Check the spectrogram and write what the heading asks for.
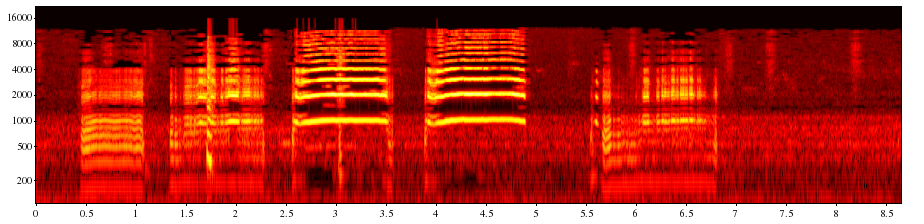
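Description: Peregrine falcons calling at a nest box: five drawn-out, harsh calls about a second each, the middle two higher-pitched than the rest.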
